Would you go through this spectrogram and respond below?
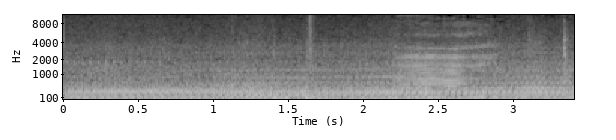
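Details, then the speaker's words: Aston Martin Vantage climbing a mountain on a long road trip, losing power, no check engine light at this point, throttle held steady: engine pulling under load with an uneven, stumbling, sputtering note, running rough. "It's just really weird that we're not getting any check engine light. You can hear it sputtering a little bit."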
